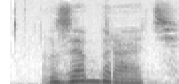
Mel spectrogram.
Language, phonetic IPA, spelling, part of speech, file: Russian, [zɐˈbratʲ], забрать, verb, Ru-забрать.ogg
- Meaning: 1. to take away, to seize, to collect; to capture, to take possession 2. to collect, to pick up 3. to arrest 4. to pick up (to collect a passenger) 5. to bear, to turn off, to turn aside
